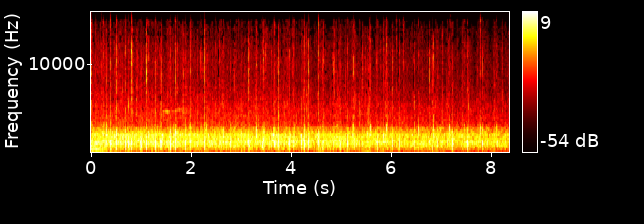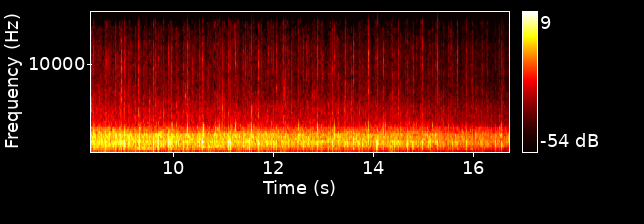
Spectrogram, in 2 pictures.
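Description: Audience and choir applauding, a dense patter of clapping that slowly fades away.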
